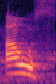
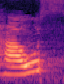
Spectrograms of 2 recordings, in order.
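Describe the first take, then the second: First: The word begins directly with a vowel. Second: The word begins with an 'h' sound. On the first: The speaker calls it wrong. "kesalahan penghilangan fonem" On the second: The speaker calls it right. "Dari kata haus"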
